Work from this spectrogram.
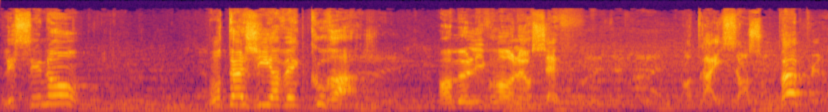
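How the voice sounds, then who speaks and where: An actor playing an imperious middle-aged Roman general, delivering a formal, declamatory speech in an animated docudrama. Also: male voice, sits high, music in the background. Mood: accusing, loud. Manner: declamatory, deliberate, forceful projection.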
